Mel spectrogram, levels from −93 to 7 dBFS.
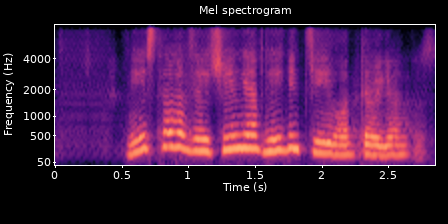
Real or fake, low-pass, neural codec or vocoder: fake; 7.2 kHz; codec, 16 kHz, 0.5 kbps, FreqCodec, smaller model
